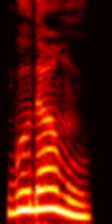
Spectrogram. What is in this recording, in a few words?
"ಖದೀಮ", Kannada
